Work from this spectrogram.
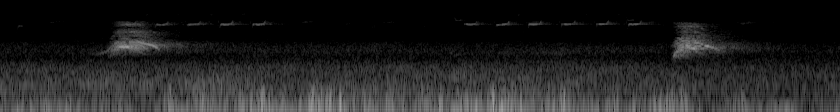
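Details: Red fox in heat, end of afternoon, Sierra de Guadarrama National Park, filmed by a vulture nest webcam. The 'chilla' comes as two coarse, shrieking cries about six seconds apart, with fast high-pitched bird chips and faint background hiss.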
